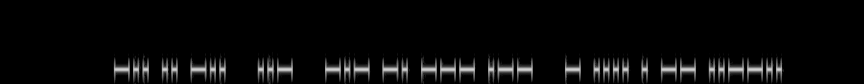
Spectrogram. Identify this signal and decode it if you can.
Morse code, heard as a keyed tone, about 25 wpm, 700 Hz. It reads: DID U KNOW THEM?
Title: Sentences from Top 100 Words and Abbreviations 25wpm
